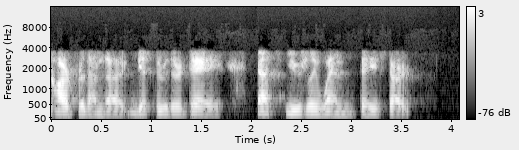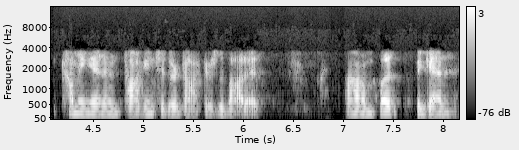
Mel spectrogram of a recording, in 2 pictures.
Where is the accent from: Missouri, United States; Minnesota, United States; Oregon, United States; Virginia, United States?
Minnesota, United States; Minneapolis; also born or lived in Chicago; I grew up in Minneapolis, Minnesota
